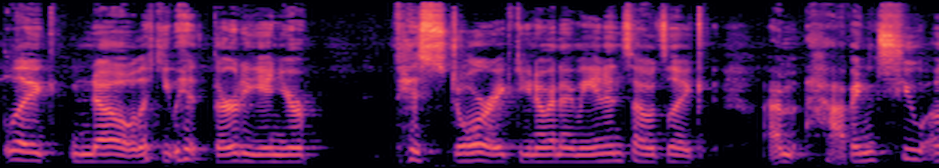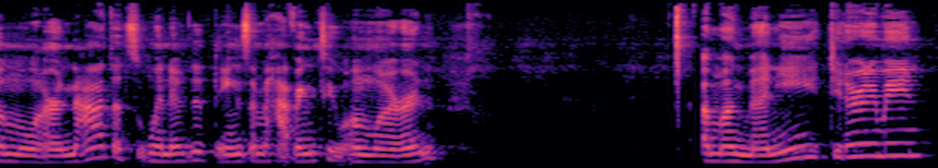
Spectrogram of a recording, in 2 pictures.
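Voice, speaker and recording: A woman's voice: on the low side, normal speed. A woman in her late twenties, talking to herself on a tablet camera in a rambling vlog, full of tangents and filler words. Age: late 20s. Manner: tangential, filler-heavy, many "like" and "you know what I mean". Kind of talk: rambling solo vlog monologue.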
